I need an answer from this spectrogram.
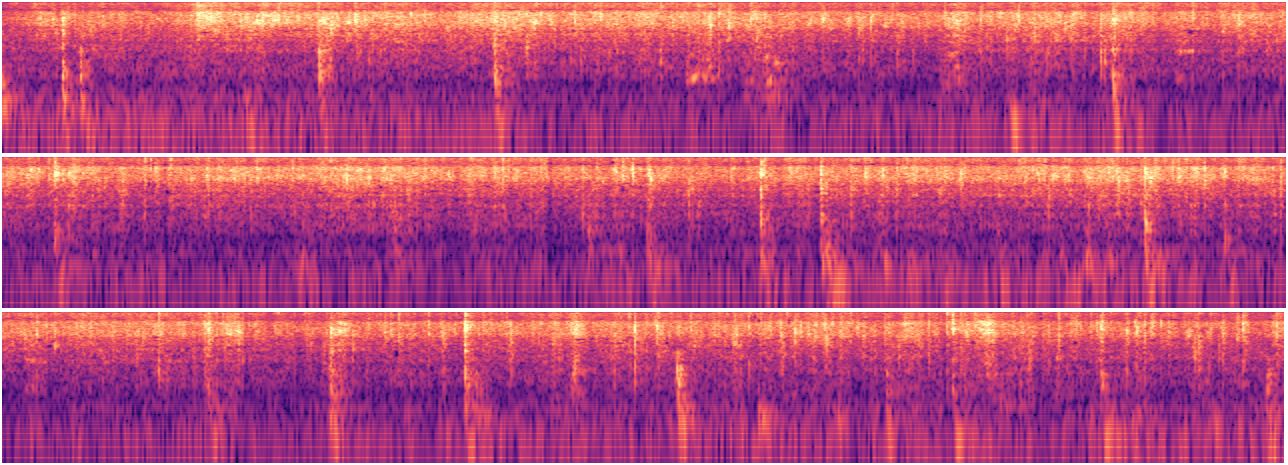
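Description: Chopped onions and ginger-garlic paste sizzling in hot oil in a wok, with a steady hiss. A perforated metal spoon stirring them gives scattered scrapes and clicks against the pan.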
